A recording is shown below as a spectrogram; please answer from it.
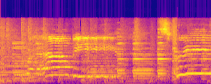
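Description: A woman singing a jazz ballad into a microphone over keyboard and upright bass accompaniment. Near the end she rises onto a long held note.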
